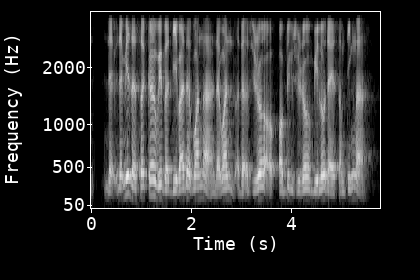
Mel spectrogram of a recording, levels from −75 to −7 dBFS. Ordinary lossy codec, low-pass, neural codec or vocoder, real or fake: none; 3.6 kHz; none; real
